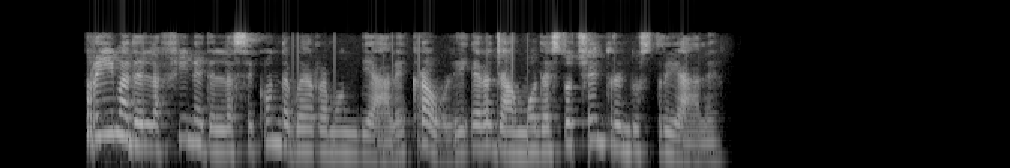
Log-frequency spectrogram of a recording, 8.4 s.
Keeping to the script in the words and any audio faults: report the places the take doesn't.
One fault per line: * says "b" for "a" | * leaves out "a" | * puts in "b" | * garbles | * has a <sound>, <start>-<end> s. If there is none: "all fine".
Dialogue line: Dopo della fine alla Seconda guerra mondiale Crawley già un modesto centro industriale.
* says "Prima" for "Dopo"
* says "della" for "alla"
* puts in "era"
